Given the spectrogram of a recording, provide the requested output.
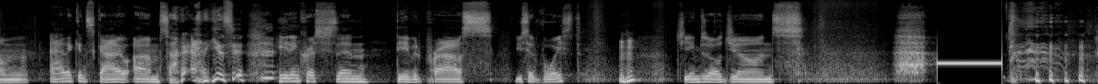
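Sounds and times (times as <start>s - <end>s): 
speech: 0.0s - 8.4s, 10.3s - 10.9s
breathy exhale: 8.0s - 9.4s
censor bleep over a swear word: 9.4s - 10.0s
laughter: 10.0s - 10.9s.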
